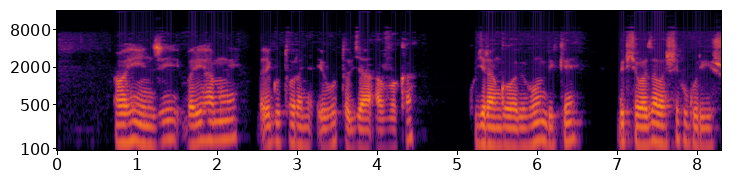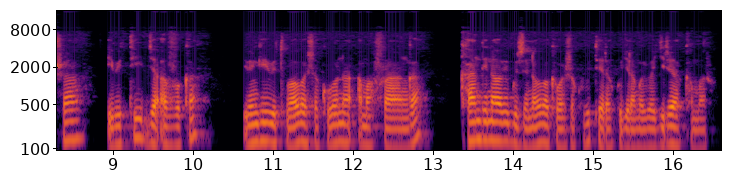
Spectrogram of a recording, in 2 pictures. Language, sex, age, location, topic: Kinyarwanda, male, 18-24, Huye, agriculture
